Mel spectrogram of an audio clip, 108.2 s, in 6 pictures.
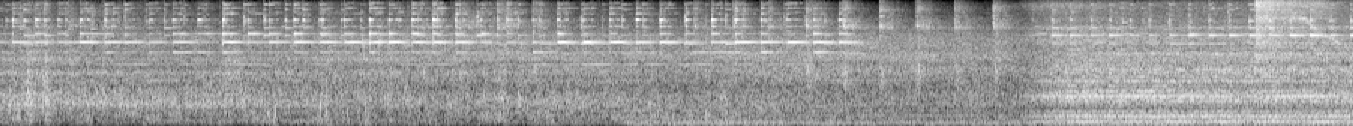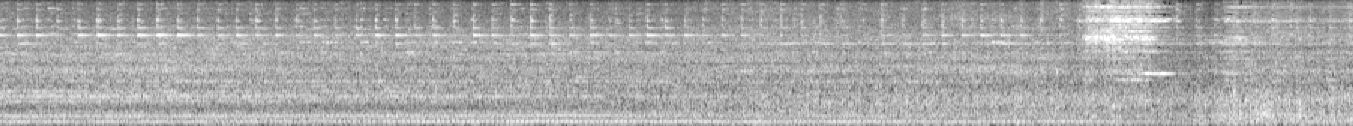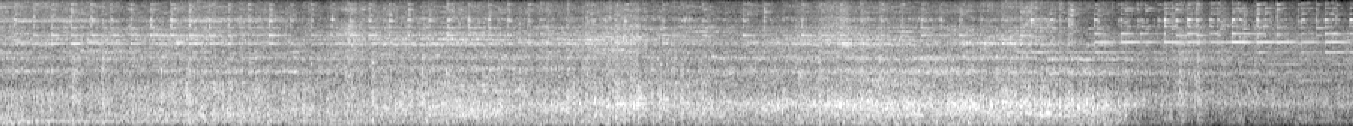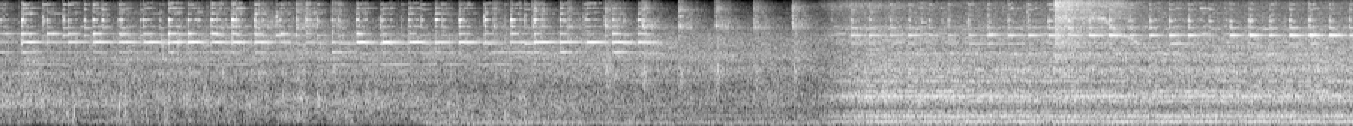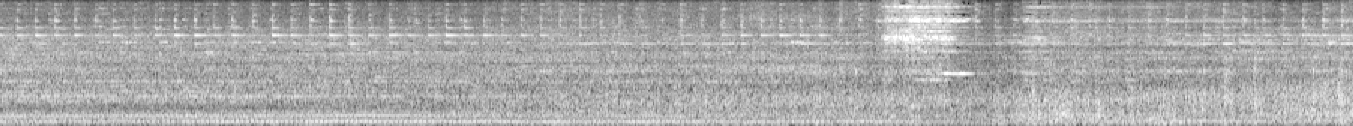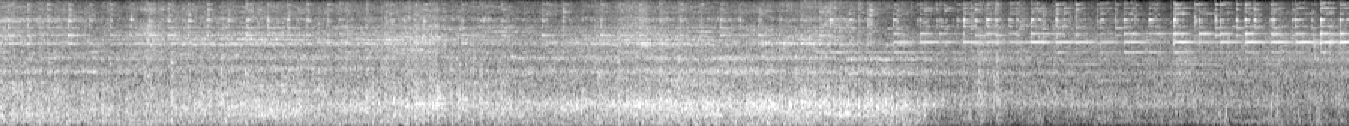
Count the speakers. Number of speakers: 0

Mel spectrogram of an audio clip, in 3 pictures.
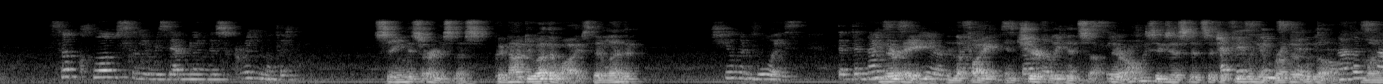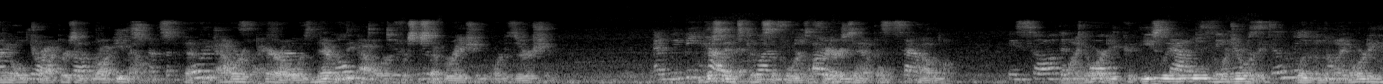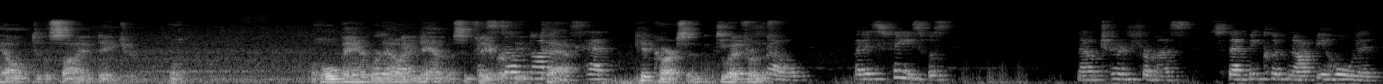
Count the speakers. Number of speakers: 2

